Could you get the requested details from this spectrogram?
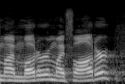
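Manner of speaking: "mother" and "father" with hard D: "mudder", "fodder"; Baltimore drawl. Retold or imitated. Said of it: "you called them something strange".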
